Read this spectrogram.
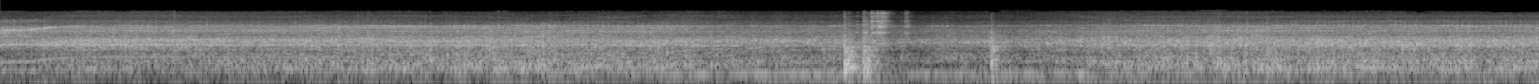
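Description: A food processor motor whirs loudly and steadily.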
